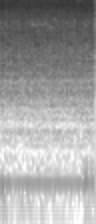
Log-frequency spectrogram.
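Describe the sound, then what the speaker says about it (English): Onions and garlic sautéing in a pan make a dense, even sizzle that holds steady and loud for a brief moment, with no voices. "Okay, we're gonna add the onions. And together with the garlic,"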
